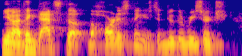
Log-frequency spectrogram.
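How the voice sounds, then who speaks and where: A man in his thirties, a public address announcer with a booming voice, chatting casually in an interview. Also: rapid-fire, husky. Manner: booming voice, slips into announcer calls.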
